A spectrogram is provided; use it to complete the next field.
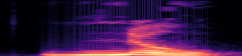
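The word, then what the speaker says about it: know: sound like जैसे नो नो अच्छा एक चीज आपने देखनी है कि जब भी जो एन है वो के को फॉलो करेगा ना तो के साइलेंट हो जैसे नो नो नॉलेज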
